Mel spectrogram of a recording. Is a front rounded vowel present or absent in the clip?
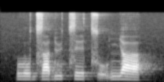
present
